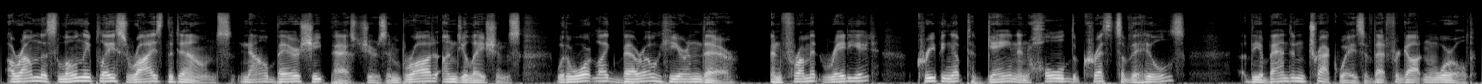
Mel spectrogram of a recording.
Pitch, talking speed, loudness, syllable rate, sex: 115 Hz, 180 wpm, -16 LUFS, 5.0 syllables/s, male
